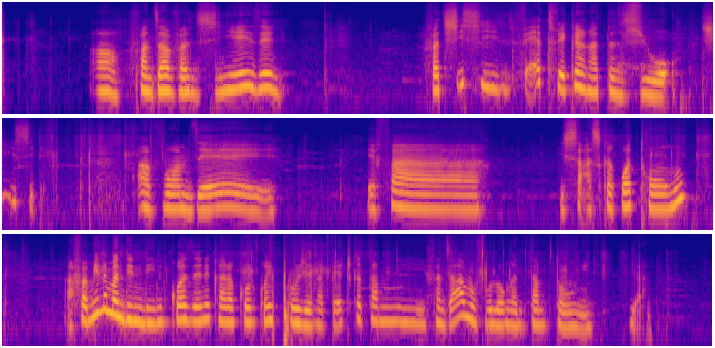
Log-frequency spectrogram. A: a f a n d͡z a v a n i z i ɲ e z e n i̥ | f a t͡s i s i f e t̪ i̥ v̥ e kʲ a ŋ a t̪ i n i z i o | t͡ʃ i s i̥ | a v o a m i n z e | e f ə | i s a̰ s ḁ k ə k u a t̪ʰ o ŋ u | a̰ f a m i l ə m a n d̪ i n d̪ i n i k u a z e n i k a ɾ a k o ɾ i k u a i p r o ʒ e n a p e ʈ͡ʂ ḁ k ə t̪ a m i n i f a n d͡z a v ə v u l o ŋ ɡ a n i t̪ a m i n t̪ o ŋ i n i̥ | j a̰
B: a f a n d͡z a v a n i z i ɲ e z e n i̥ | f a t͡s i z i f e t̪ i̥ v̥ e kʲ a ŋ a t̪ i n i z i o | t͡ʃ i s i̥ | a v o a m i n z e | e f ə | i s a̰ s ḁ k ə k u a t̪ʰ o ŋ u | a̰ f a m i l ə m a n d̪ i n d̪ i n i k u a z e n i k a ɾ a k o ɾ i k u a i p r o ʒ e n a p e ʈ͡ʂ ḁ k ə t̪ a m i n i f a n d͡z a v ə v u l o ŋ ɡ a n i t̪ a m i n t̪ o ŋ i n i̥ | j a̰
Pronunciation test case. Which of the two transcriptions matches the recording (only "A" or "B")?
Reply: A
